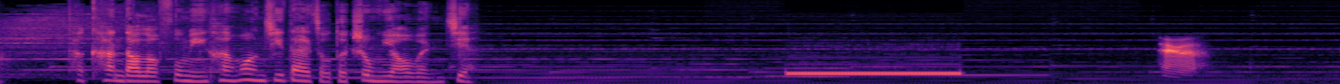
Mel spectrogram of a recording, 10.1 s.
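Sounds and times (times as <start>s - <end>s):
speech: 0.6s - 3.6s
telephone tone after hanging up: 5.9s - 7.3s.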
